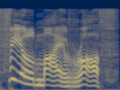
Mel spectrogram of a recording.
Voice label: "dragon punch", Thespian; Worms Armageddon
